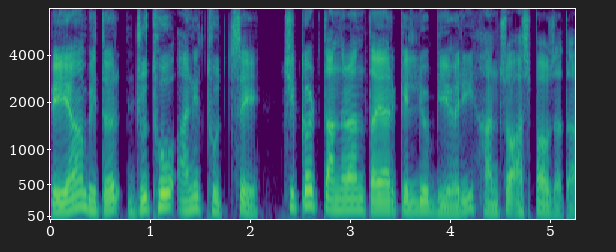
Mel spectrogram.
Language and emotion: Goan Konkani, neutral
